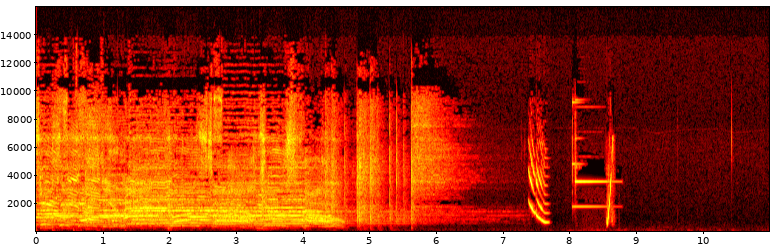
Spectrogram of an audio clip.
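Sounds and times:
falling whistle slide: 7.4 - 7.7
ding tone: 7.4 - 8.8.

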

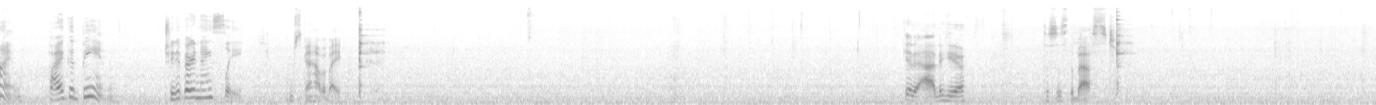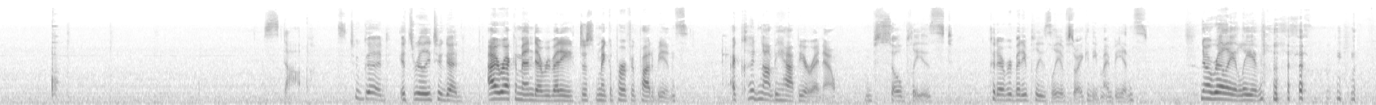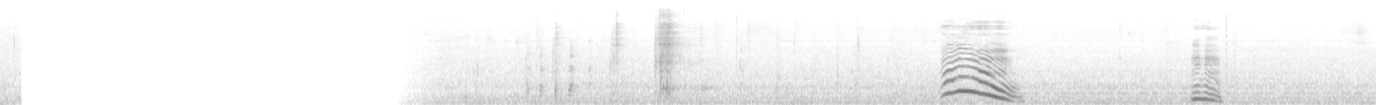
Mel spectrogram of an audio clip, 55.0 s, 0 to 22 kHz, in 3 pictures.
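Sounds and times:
woman's appreciative vocal sound: 49.2 - 50.4, 52.6 - 53.1.

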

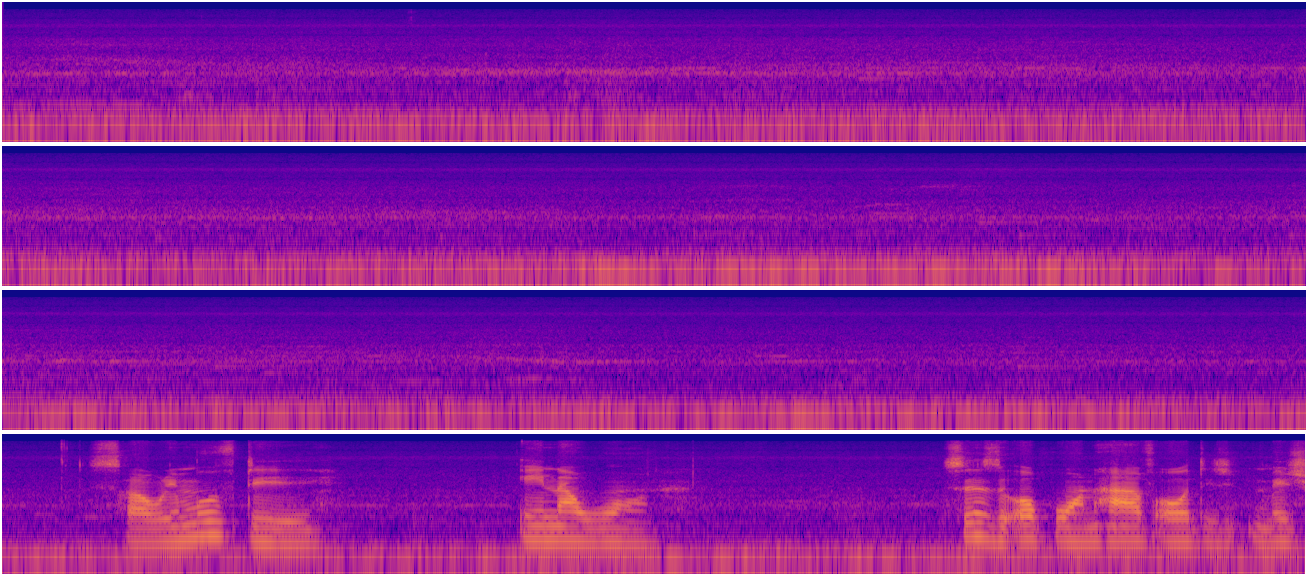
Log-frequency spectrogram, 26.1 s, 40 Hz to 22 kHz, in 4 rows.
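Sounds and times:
faint hiss: 0.0 - 26.0.

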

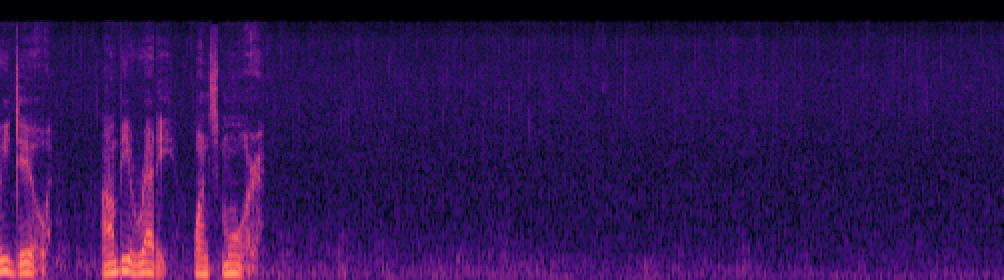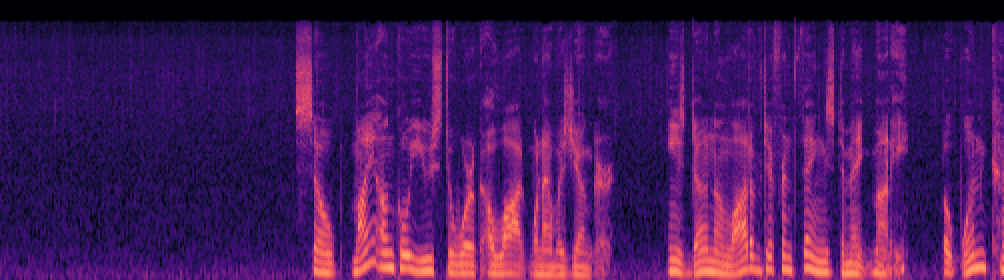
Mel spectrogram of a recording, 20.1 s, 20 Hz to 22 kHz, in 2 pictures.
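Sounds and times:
person narrating: 0.0 - 2.7, 13.0 - 20.0
steady rain falling: 0.0 - 20.0.

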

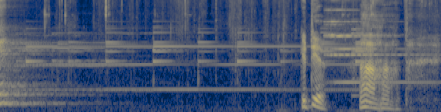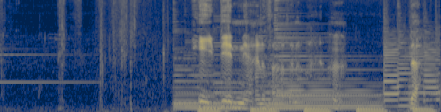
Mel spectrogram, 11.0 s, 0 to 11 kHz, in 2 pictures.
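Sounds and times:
bell-like film score tones: 0.0 - 6.8.

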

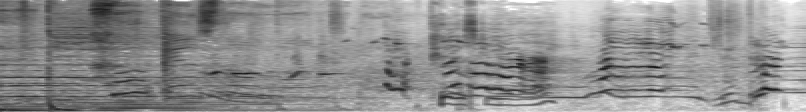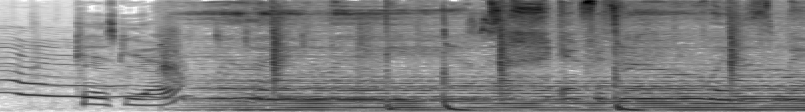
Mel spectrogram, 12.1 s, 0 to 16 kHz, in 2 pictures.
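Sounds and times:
background music: 0.0 - 3.2, 7.4 - 12.0
dog howling and whining: 1.6 - 7.5.

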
